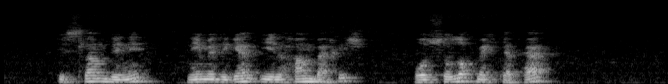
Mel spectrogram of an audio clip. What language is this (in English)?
Uyghur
